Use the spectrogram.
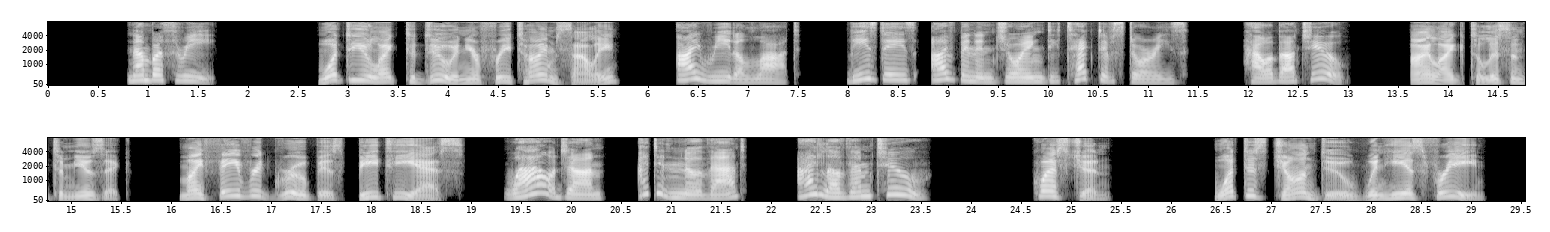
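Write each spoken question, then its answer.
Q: What does John do when he is free?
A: He listens to music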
